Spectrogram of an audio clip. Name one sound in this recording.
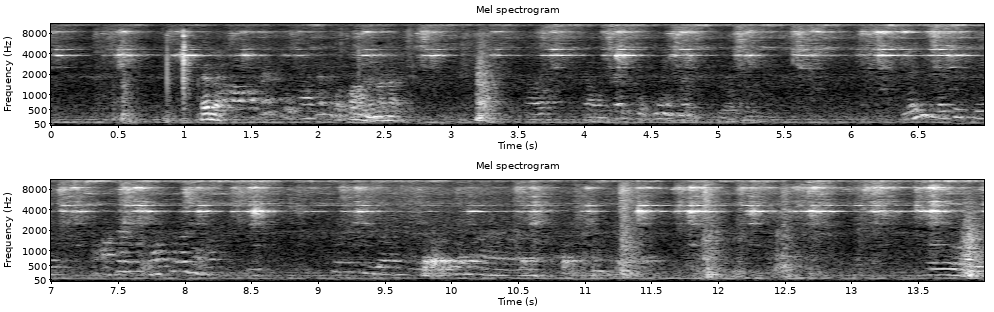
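Adults talk nearby.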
